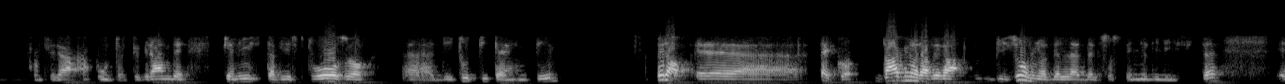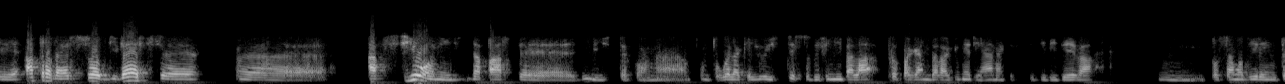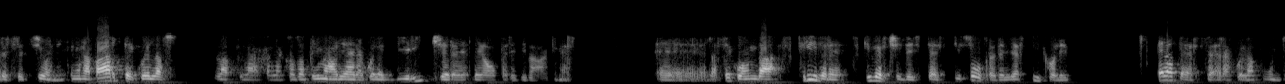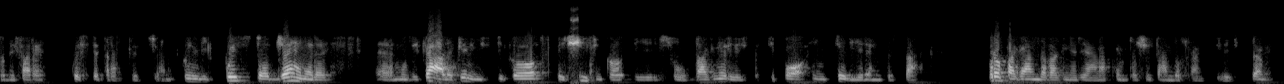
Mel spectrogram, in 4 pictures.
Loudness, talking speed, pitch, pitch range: -27 LUFS, 125 wpm, 120 Hz, 110-160 Hz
